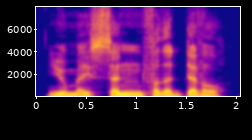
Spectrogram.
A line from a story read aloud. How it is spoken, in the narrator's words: I cried, now thoroughly enraged, the wine getting the better of me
